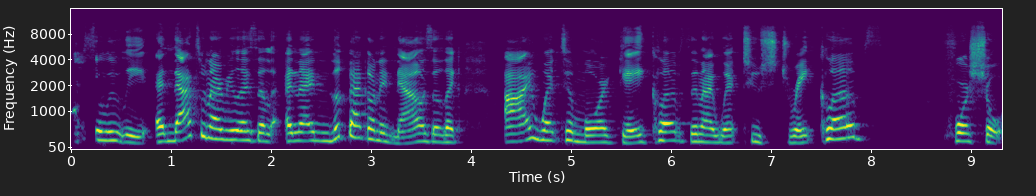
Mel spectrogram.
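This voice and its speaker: An American-accented woman with an unremarkable speaking voice, fairly high in pitch, her intonation lively and her pace moderate, over a quiet background. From New York City, Queens. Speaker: comedian. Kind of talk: casual chat.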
